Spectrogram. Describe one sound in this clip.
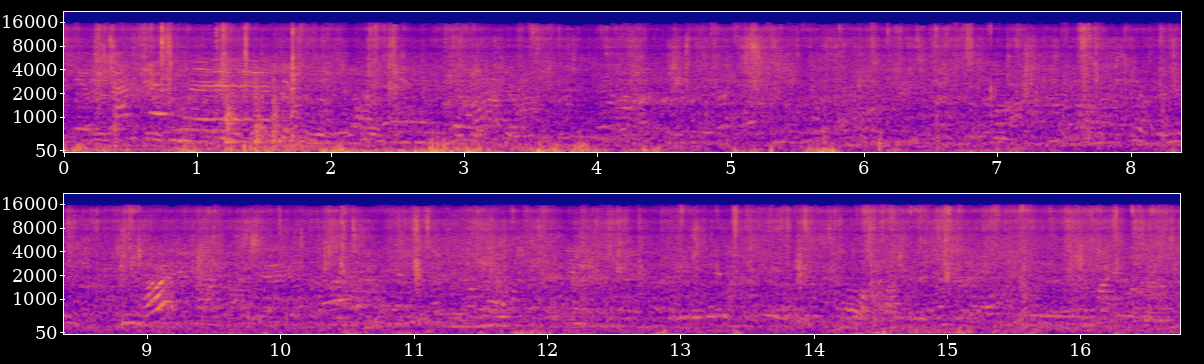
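Footsteps tap on a wet paved street.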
